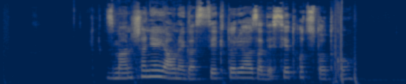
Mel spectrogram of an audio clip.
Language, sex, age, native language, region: Slovenian, female, 18-29, Slovenian, Savinja region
